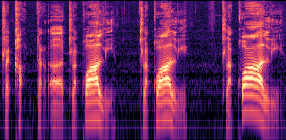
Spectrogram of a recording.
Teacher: in Nahuatl, the stress is always on the second syllable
